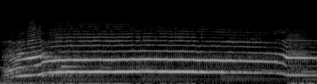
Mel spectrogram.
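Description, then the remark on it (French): A wolf howl swells upward, holds a long steady mournful note for a few seconds, then drops off at the end; loud, with no talking. “Les animaux, petits et grands, vivaient au rythme des étoiles et de la lune sous le regard protecteur des loups. Lorsque ceux-ci se mettaient à chanter, tous se réunissaient pour écouter leurs histoires.”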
